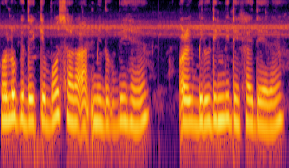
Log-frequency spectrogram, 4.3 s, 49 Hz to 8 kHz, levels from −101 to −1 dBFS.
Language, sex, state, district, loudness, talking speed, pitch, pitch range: Hindi, female, Arunachal Pradesh, Papum Pare, -16 LUFS, 235 wpm, 200 Hz, 190-210 Hz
